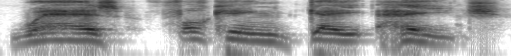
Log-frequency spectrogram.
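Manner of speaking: loud, slow bellowed demand; dead loud. Retold or imitated. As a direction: bellow it slowly, each word drawn out. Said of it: "Dead loud".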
